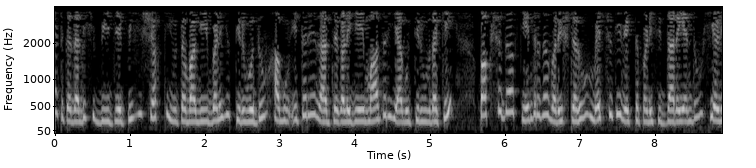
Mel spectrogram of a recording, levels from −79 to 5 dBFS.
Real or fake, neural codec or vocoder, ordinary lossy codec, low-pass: real; none; none; 3.6 kHz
